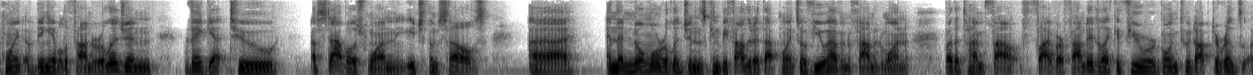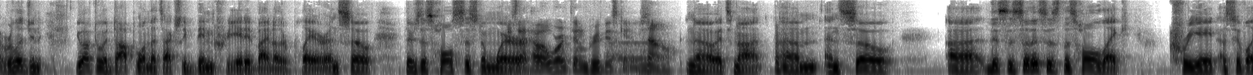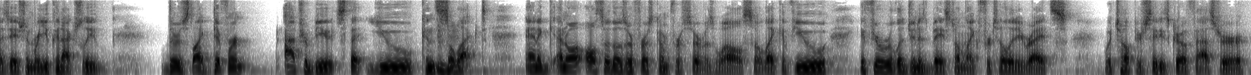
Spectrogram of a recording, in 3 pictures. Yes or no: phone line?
no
